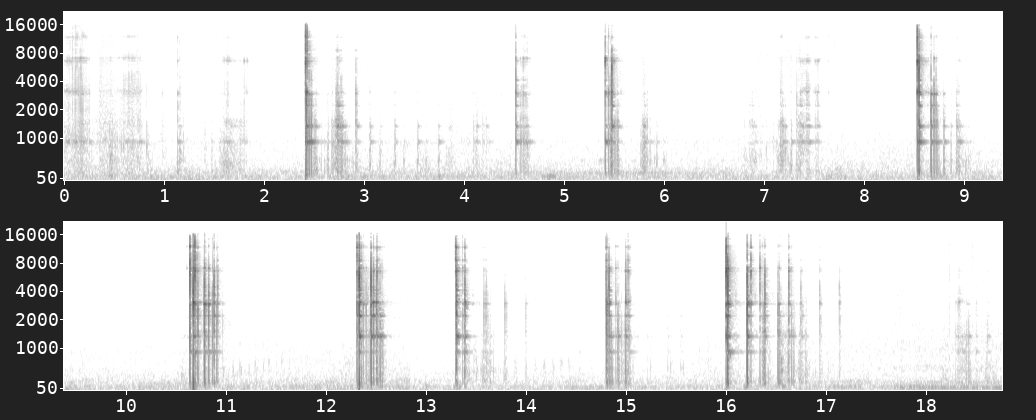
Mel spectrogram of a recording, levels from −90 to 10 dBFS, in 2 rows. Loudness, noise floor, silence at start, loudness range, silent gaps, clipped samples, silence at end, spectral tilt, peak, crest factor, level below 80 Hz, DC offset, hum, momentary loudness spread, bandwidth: -30 LUFS; -72 dBFS; 2.4 s; 13 LU; none; under 0.1%; 2.2 s; 1 dB/octave; 0 dBFS; 40 dB; -68 dBFS; under 0.1%; none; 24 LU; 16 kHz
